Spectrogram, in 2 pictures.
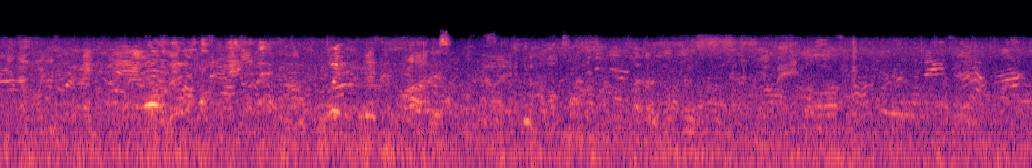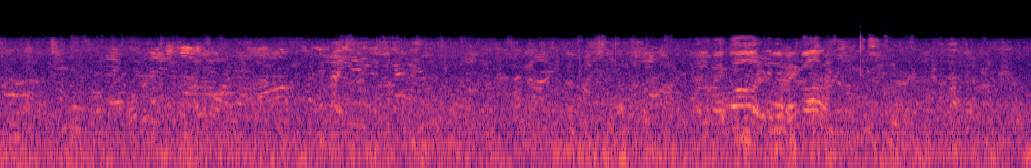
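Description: A large outdoor crowd murmurs and chatters all around.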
